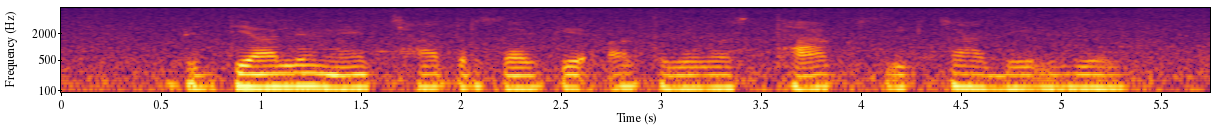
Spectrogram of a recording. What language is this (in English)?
Maithili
